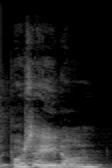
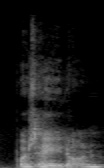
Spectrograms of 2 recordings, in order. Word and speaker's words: Poseidon: Poseidon is Poseidon, Poseidon. The accent is on the last syllable, but I don't think it's like Poseidon, because that just kind of sounds weird.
